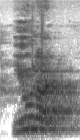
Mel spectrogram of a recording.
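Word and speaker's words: eunuch: यूनक, यूनक means होता है नपुंसक, इसका उच्चारण क से लेके ग तक के बीच हो रहा है, इसके पहले ए लगाते हैं।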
